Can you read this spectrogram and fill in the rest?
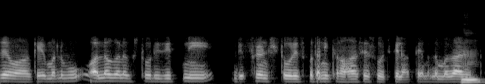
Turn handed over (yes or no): yes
